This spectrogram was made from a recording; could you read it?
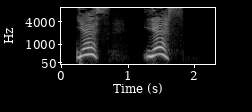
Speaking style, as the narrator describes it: they cried

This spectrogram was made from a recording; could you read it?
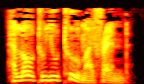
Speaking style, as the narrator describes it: Arnaldo greeted, his voice accented with the notes of Italy

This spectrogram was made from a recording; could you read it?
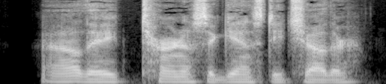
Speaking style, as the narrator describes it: he said sadly

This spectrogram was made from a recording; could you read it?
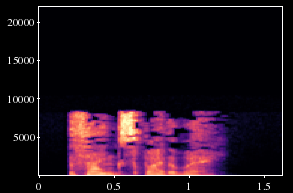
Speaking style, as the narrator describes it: she says

